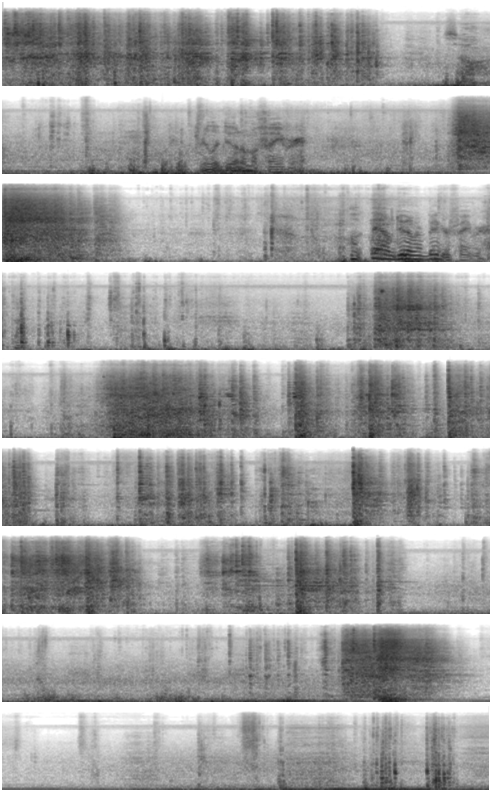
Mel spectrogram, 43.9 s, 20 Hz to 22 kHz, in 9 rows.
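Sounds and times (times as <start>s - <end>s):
trash rustling: 0.0s - 4.1s, 8.9s - 16.8s, 17.6s - 34.7s, 35.6s - 39.2s
trash clattering and crashing: 0.0s - 5.8s, 8.9s - 11.4s, 17.7s - 34.7s, 35.6s - 39.0s.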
